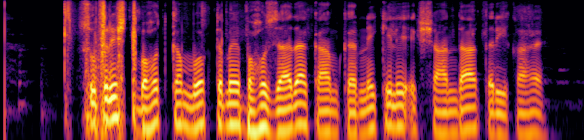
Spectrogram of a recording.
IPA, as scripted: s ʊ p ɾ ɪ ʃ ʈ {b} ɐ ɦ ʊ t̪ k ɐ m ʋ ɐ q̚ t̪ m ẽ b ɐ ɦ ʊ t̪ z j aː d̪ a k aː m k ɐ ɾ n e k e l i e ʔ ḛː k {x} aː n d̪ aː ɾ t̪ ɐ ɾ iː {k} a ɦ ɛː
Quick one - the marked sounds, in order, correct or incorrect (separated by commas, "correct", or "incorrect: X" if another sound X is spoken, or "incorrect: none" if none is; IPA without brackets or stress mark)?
correct, incorrect: ʃ, incorrect: q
